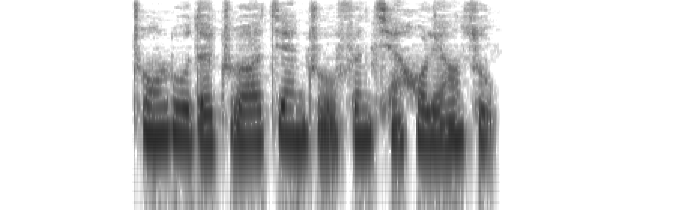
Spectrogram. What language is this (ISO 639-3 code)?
zho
